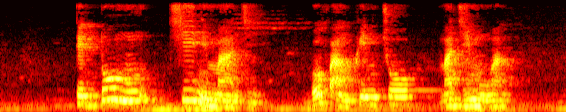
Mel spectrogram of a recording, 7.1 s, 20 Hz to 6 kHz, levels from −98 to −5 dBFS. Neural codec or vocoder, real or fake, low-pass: none; real; 5.4 kHz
